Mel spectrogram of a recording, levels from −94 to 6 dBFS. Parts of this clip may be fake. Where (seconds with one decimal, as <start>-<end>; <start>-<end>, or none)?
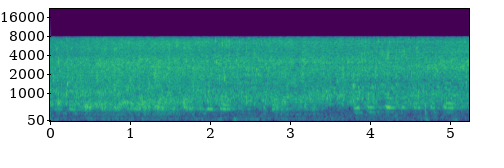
0.4-1.9; 2.8-3.4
